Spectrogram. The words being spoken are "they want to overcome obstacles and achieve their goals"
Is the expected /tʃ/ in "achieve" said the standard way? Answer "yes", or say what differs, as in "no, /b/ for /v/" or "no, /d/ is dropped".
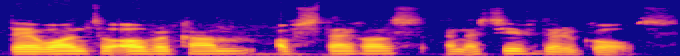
yes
